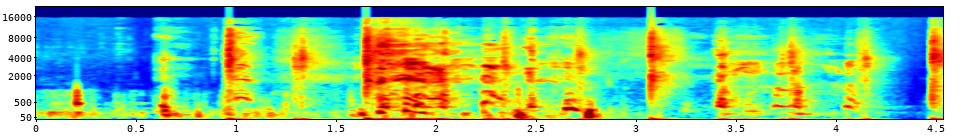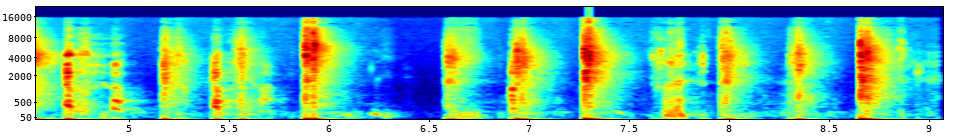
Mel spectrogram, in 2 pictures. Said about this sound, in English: This was got a bitch ass cough won't go away, and it might be from a bad cat hair now.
